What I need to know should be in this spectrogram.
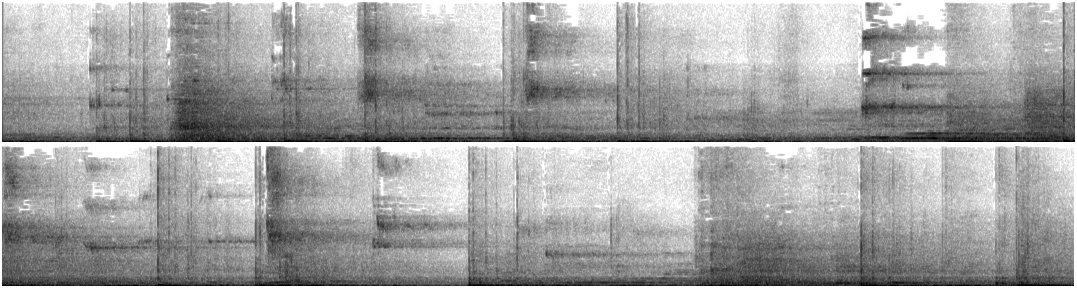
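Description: Sneakers squeak on a wooden court in a large echoing hall.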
